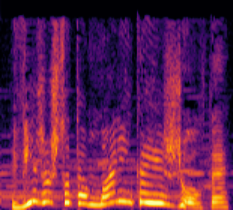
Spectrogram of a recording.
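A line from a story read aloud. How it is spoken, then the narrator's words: Shouting from above. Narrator (Russian): прокричала она с высоты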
